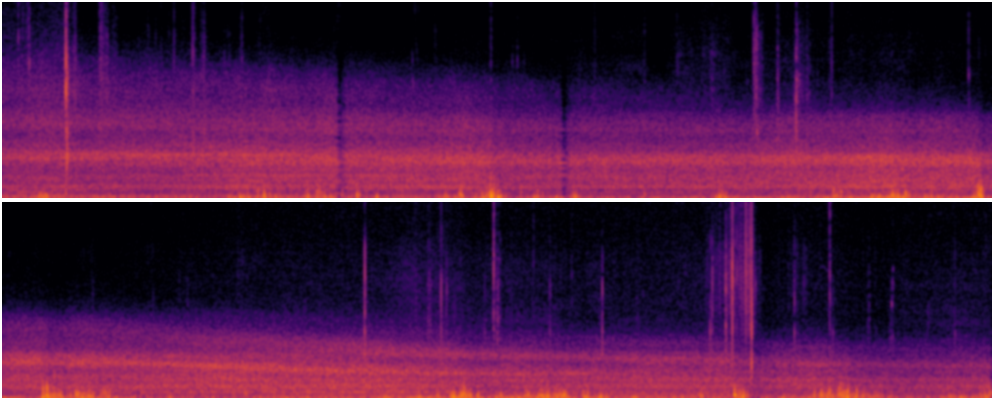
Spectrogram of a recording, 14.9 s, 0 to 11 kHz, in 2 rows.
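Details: Boeing 707 compressor stall and flameout: jet roar with sharp irregular bangs and a whine sinking in pitch as the engine stalls.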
